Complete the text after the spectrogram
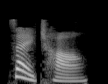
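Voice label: "在场", Mandarin Chinese; hsk; chinese-flashcards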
